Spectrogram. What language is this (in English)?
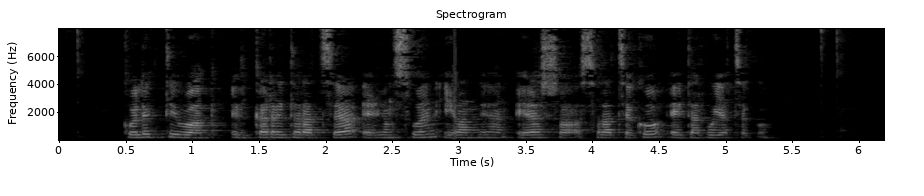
Basque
